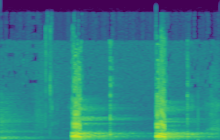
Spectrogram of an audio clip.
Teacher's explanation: Notice that the base of the tongue goes back and touches the soft palate, the uvula or the punching bag. Aq. And that's the makhraj of the qaf.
